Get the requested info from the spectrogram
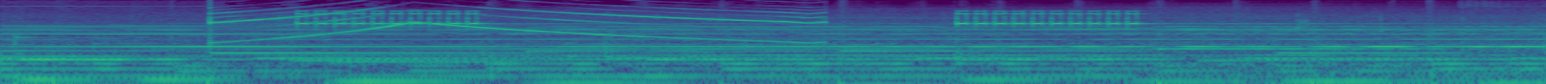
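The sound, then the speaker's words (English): A wireless home security system's door chime sounds: an electronic tone that sweeps up then slowly down, layered with rapid beeps, followed by a second short burst of quick beeps over a steady hum. “First, I'm going to show you the door charm feature.”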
